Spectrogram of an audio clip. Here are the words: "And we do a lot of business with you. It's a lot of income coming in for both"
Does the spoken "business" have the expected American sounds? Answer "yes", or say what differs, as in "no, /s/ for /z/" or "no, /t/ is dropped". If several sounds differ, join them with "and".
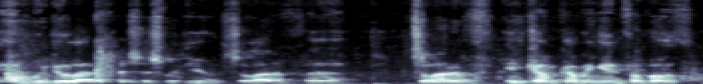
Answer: yes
